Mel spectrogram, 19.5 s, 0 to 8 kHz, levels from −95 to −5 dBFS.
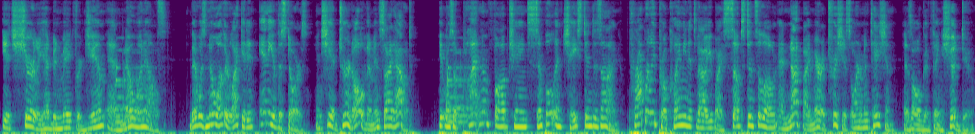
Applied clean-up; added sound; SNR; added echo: neural separator model SepFormer DNS4.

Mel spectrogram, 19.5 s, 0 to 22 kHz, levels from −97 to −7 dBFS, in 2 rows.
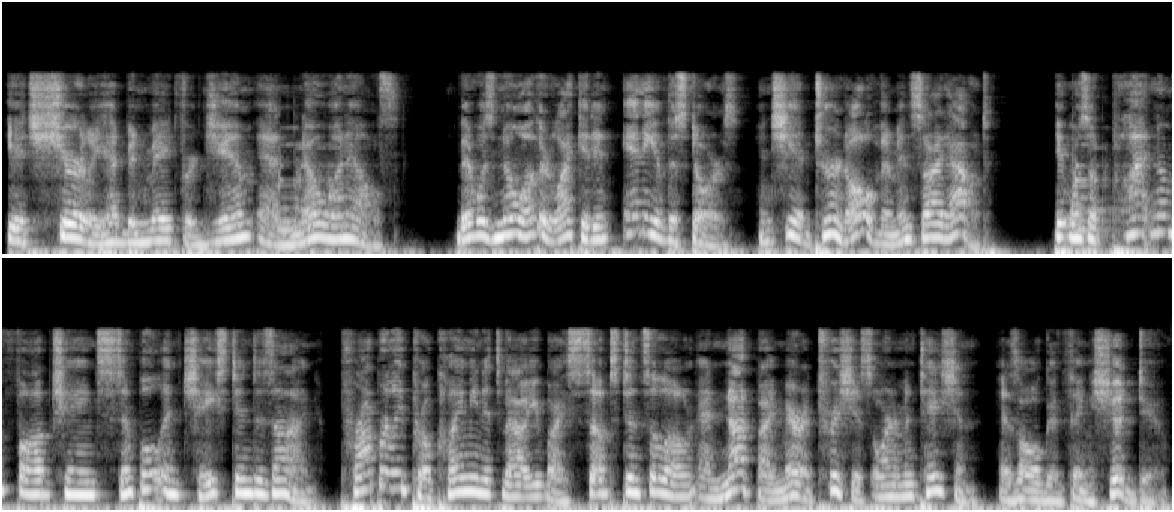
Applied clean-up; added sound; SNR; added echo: neural mask model DeepFilterNet 3.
